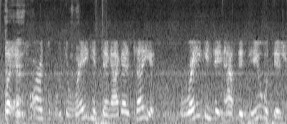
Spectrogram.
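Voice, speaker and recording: At a fairly quick pace, a man with an extremely high pitch makes very wide pitch swings against noticeable background noise. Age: 60s. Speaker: caller, Marine Corps veteran. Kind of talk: call-in talk radio. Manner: fast, repetitive and halting.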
